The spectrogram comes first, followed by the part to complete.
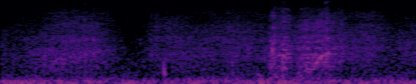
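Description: Near silence: room tone with a low hum and a couple of faint, brief rustles.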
